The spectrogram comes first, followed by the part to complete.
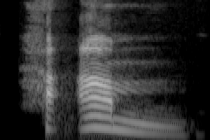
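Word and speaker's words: הָעָם: So we have a hey, and it's pointed kamatz, ha. Then we have ayin, silent letter, but it's pointed kamatz with a mem sofit, am, am. So ha'am, ha'am.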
